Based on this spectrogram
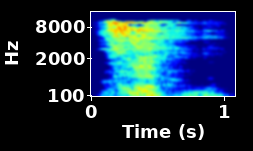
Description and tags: BS Scrape 6
metallic effects using a bench vise fixed sawblade and some tools to hit, bend, manipulate.
Effect, Grate, Grind, Metal, Rub, Scrape, Scratch, Screech, Scuff, Sound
